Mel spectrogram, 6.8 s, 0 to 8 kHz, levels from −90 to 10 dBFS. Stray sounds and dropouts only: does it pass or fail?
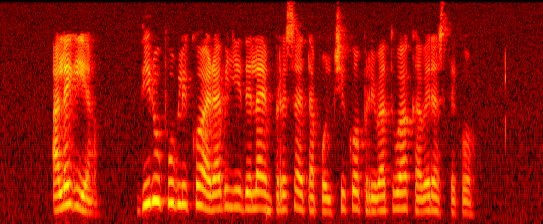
pass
